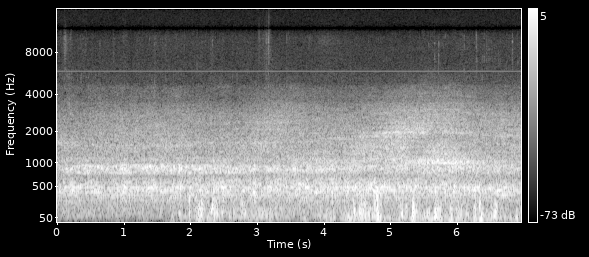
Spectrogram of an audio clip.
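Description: Large off-highway mining haul truck's diesel engine running as it drives across the pit, a steady drone carried over distance. A tone in the drone rises a little about five seconds in, over an uneven low rumble in the second half.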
